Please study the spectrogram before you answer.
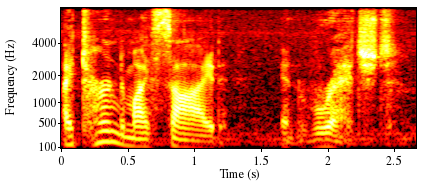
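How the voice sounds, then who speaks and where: An actor playing an injured, panicked man alone in the wilderness, narrating his ordeal in halting, theatrical radio horror style. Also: on the low side, sing-song, heavy background noise. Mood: exhausted, suffering. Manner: halting, anguished, theatrical delivery. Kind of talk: dramatic first-person radio horror narration. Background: music.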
